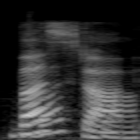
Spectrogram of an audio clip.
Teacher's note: bus stop is a compound noun with the main stress on the first word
